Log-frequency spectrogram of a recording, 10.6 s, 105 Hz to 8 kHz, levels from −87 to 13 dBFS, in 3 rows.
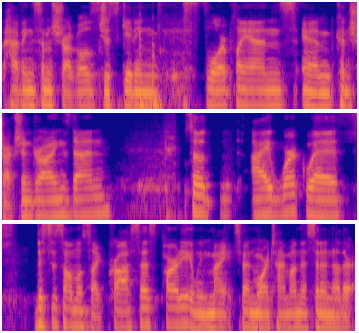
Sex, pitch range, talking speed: male, 110-135 Hz, 175 wpm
